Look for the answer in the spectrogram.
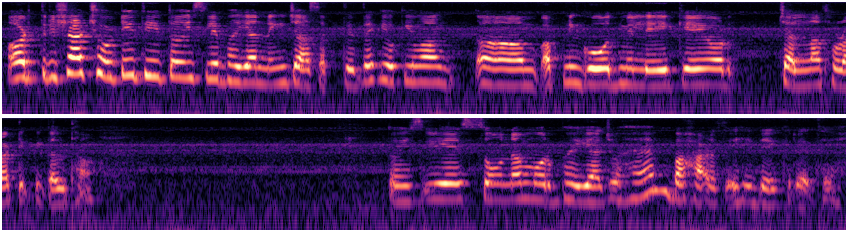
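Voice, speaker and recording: A young adult woman, a vlogger and mother, narrating her family video in a chatty, doting, excited voice-over. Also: a little high, a little slow, a little hiss or hum, rough recording. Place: recorded apart from the filmed scene.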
